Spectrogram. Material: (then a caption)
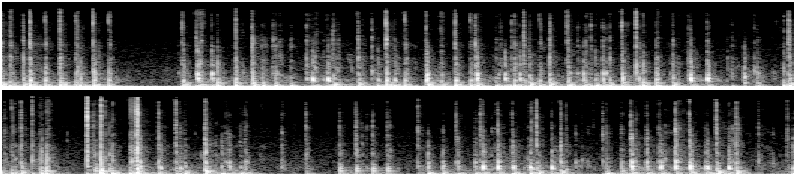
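Plastic. Fingertips type on the black plastic keys of a silver MacBook Pro's aluminium laptop keyboard. Rapid, soft, dry taps and clicks with a low thump and almost no ring-out continue in bursts, with brief pauses near the start, middle and later in the clip.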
